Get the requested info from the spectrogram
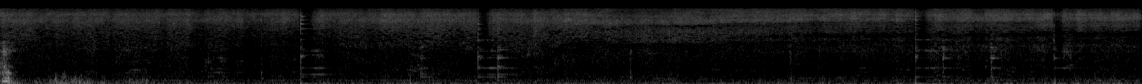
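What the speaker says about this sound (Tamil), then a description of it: "ஓகே, நல்லா ஃப்ரை ஆகுது குடல்." Goat intestine frying with plenty of ground pepper in a pan, a steady close hiss of sizzling with occasional light stirring taps and clinks, continuous throughout and without speech.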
